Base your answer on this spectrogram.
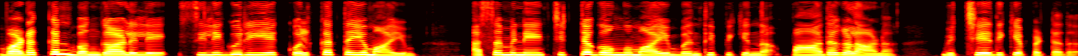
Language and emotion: Malayalam, neutral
